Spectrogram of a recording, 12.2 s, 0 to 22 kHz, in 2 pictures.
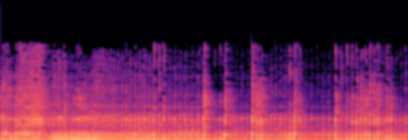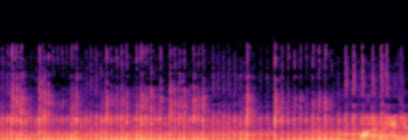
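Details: One-seater Yerf Dog go-kart with a newly installed 420 Predator engine during break-in: single-cylinder putters along at gentle low revs with steady firing, no knocking or rattling; sounds healthy.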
